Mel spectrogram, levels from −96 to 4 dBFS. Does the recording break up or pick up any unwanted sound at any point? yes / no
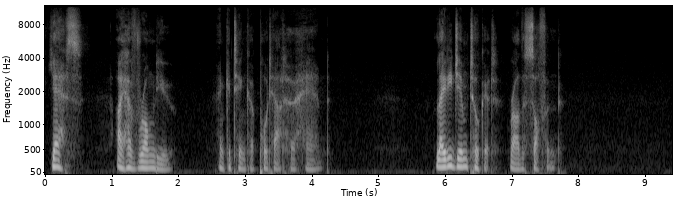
no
